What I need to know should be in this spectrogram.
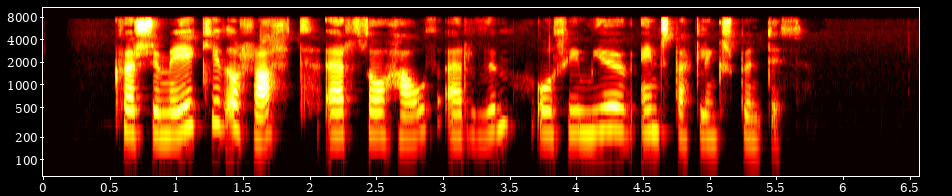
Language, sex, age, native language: Icelandic, female, 40-49, Icelandic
